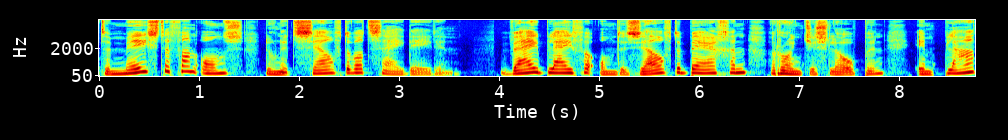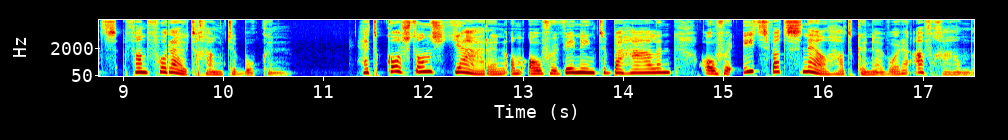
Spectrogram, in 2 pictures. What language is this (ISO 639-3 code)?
nld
